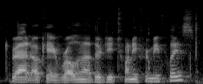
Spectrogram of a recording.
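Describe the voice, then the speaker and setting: A man's voice: lowish voice, rapid-fire, pushed and bright, a little hiss or hum. A man acting as game master, casually narrating a tabletop role-playing session and explaining its rules.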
